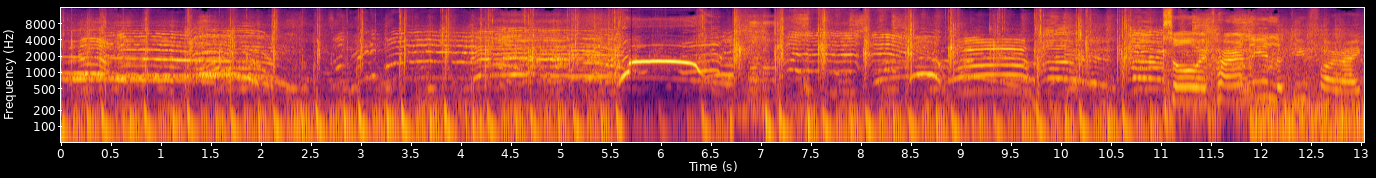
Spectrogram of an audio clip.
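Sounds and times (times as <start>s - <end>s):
crowd cheering and shouting: 0.0s - 12.0s
music with steady beat: 0.0s - 13.0s.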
